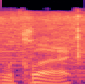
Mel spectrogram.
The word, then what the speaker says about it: Leclerc: He says, you can call him Charles Leclerc, which is how you say it in French, or you can call him Charles Leclerc, which is the English pronunciation.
